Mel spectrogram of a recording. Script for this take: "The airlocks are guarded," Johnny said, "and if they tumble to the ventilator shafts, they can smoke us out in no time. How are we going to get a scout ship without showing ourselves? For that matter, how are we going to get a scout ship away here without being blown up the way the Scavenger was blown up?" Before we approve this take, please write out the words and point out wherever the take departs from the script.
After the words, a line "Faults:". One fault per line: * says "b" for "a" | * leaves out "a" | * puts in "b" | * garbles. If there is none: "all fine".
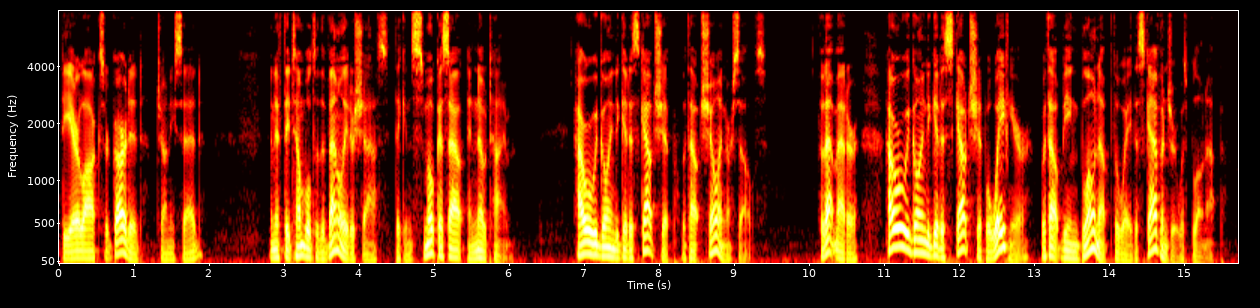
"The airlocks are guarded," Johnny said, "and if they tumble to the ventilator shafts, they can smoke us out in no time. How are we going to get a scout ship without showing ourselves? For that matter, how are we going to get a scout ship away here without being blown up the way the Scavenger was blown up?"
Faults:
all fine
